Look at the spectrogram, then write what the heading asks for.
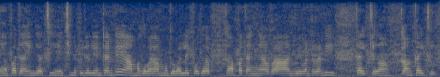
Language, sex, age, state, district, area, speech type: Telugu, female, 18-30, Andhra Pradesh, N T Rama Rao, urban, spontaneous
